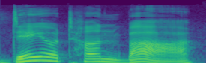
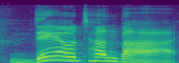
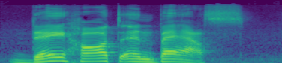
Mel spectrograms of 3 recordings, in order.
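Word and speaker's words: de haut en bas: Okay, if we wanted to pronounce this in English, American English, we would say day hot and bass. That's how I would say it.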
